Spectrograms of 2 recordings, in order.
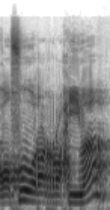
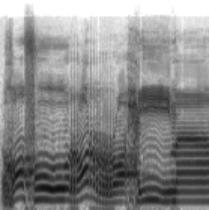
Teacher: tanwin bertemu ra jadi idgham bila gunnah, so tak boleh dengung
